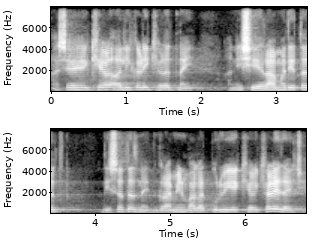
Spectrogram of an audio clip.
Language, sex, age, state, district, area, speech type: Marathi, male, 45-60, Maharashtra, Nashik, urban, spontaneous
